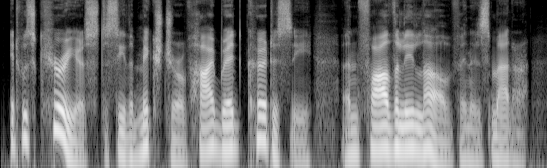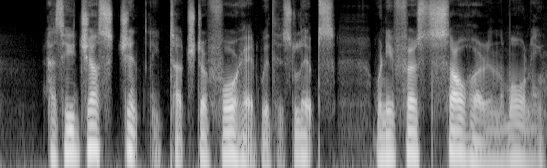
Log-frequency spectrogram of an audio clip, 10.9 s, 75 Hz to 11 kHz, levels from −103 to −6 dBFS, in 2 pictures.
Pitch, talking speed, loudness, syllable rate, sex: 105 Hz, 190 wpm, -24 LUFS, 5.1 syllables/s, male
